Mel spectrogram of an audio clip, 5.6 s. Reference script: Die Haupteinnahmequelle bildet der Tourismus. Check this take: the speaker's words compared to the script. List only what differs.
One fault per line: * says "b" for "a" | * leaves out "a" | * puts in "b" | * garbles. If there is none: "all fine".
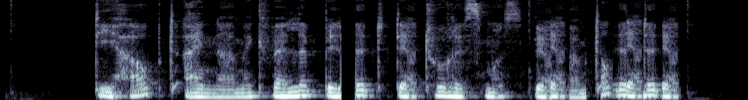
* garbles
